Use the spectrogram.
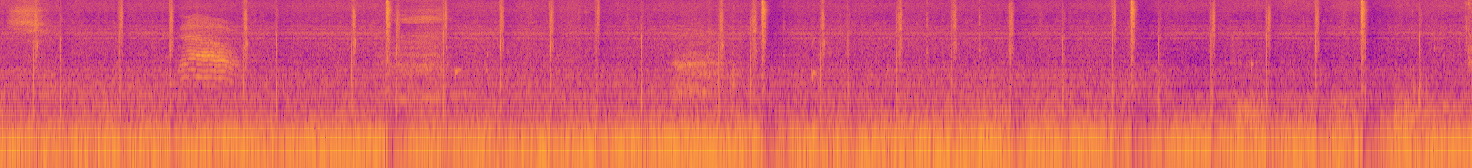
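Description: A kitten gives a short, high meow, then a fainter second one, over a constant low rumble and scattered clicks. Quieter rustling follows.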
